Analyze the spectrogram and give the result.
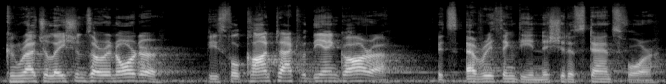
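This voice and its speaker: An actor playing an earnest male colony director in a video game, speaking deliberately about hard decisions. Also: mid-range voice, fairly even intonation, sharp tone, big-room sound, slight background noise, close to an everyday voice.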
